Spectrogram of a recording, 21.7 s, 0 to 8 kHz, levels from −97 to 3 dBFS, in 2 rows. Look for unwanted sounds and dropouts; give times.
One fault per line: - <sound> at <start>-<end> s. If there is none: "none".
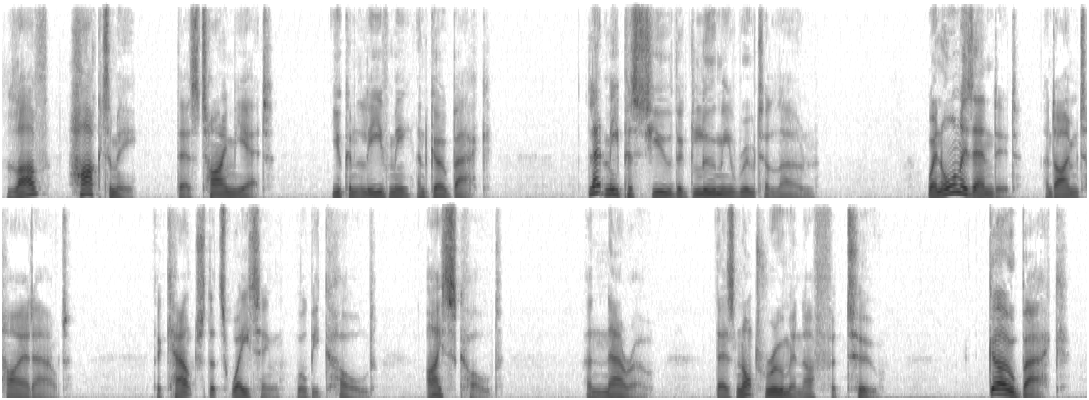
none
